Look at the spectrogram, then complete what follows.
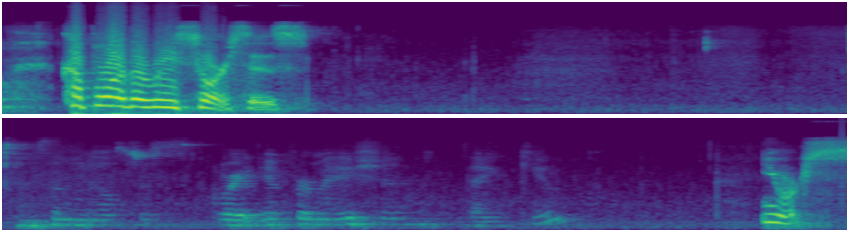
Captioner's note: silence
